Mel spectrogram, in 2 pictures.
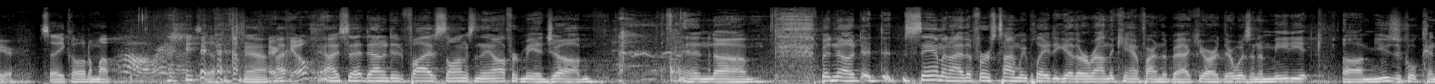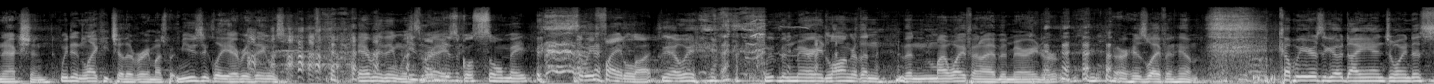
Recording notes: Live From the Westmoreland Cultural Trust "Love Local Courtyard Concert Series". Last week I was given the opportunity to do the podcast LIVE in front of an audience at the Love Local Courtyard Concert Series presented by the Westmoreland Cultural Trust and Palace Theatre. During a socially distanced series of very small shows.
